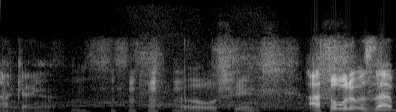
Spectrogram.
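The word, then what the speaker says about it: Oisín: it oh it's about o i s i n and I don't want to butcher it all right uh that's oen yeah that's an Irish okay oen I thought it was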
